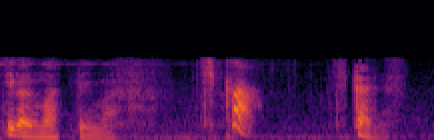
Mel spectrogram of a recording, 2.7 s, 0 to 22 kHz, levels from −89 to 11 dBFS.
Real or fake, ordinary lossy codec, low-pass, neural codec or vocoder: real; AAC, 16 kbps; 7.2 kHz; none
